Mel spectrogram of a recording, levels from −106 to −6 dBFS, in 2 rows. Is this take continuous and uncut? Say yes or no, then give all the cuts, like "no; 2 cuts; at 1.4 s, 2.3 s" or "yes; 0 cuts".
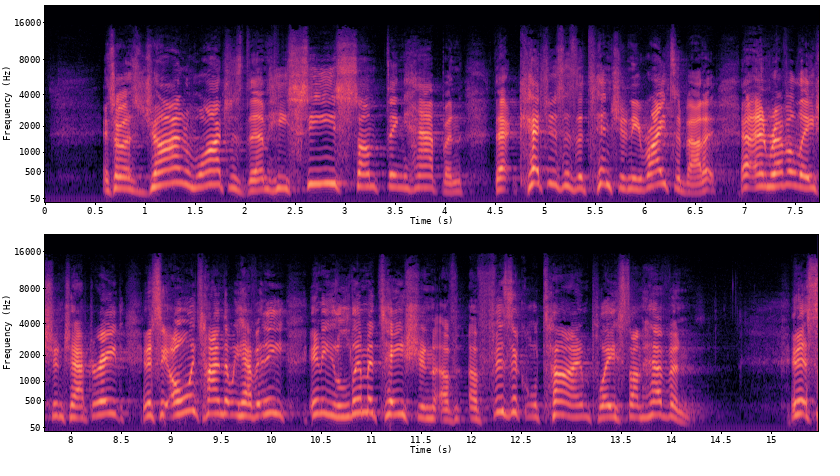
yes; 0 cuts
